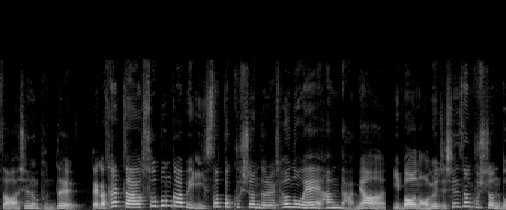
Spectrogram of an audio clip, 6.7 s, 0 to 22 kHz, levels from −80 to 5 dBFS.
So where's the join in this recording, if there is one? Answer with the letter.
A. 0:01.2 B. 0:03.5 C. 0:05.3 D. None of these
D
